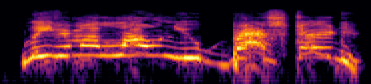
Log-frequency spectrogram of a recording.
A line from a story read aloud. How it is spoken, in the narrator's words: Jake screamed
